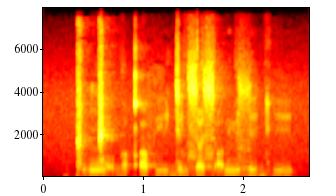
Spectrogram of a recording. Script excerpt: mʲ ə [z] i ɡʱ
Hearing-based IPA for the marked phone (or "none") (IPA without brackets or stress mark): ɮ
